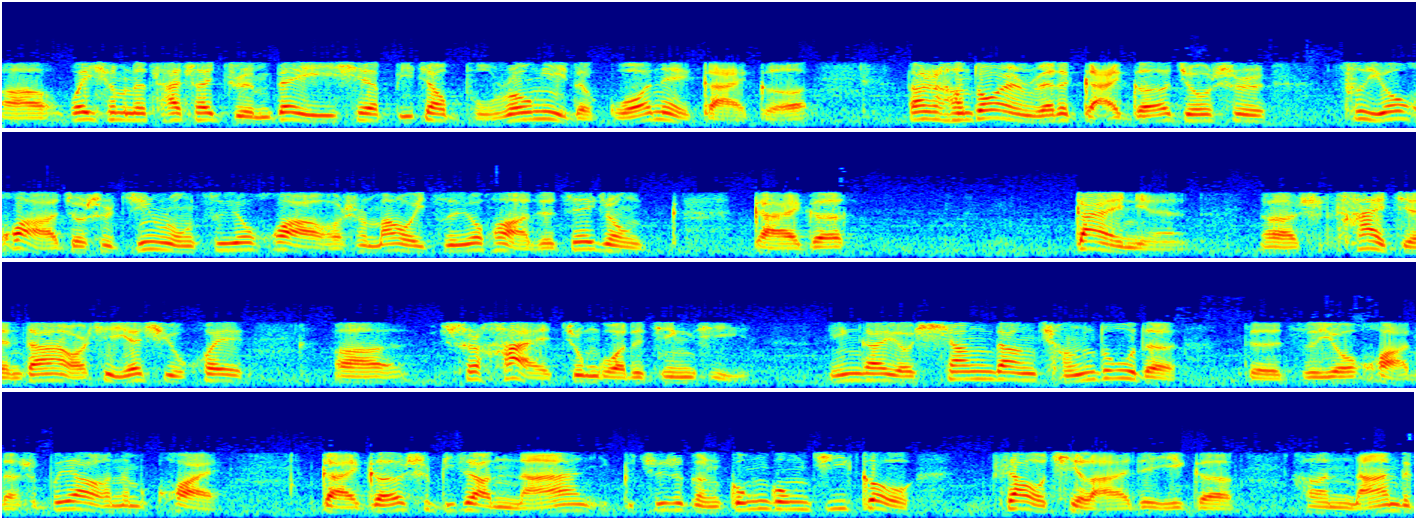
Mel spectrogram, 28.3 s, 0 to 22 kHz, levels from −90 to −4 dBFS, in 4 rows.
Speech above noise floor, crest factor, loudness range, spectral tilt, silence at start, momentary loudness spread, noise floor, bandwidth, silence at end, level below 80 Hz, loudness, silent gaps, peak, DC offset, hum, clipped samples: 27 dB; 20 dB; 2 LU; -1.5 dB/octave; 0 s; 8 LU; -47 dBFS; 5 kHz; 0 s; -64 dBFS; -20 LUFS; none; 0 dBFS; under 0.1%; none; under 0.1%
